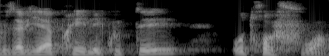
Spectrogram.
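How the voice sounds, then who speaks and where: A man talks with lively intonation. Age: 50s. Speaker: gamebook playthrough streamer. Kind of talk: reading aloud.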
